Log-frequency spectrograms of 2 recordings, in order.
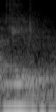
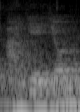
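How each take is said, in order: First: The double L is read the Greek way. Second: The double L is read the Spanish way. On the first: The speaker calls it right. "pero se pronuncia aleión" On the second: The speaker calls it wrong. "Nuestra pronunciación en español sería ayellón"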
